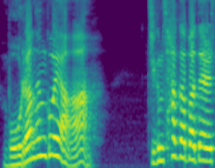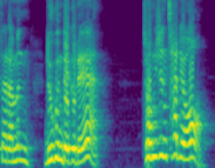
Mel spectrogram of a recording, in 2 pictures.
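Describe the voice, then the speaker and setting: A woman voicing a scornful middle-aged sister-in-law who shouts accusations. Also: a little high, lively intonation, unhurried, voice pushed up. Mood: indignant.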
